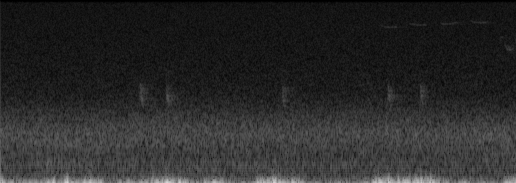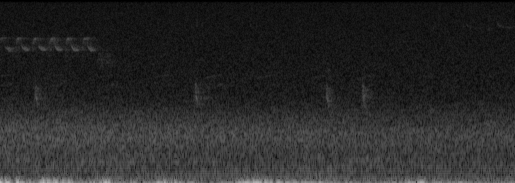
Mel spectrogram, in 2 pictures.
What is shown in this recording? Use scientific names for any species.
Catharus guttatus, Regulus satrapa, Setophaga coronata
